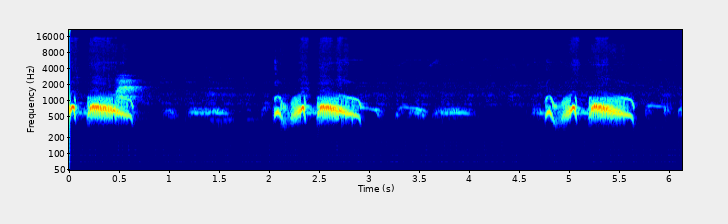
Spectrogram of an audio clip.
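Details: Lure call of a decoy spotted dove for bird trapping: three repeated phrases of paired rising hoots and a drawn-out, descending, mellow coo, with quieter softer coos between phrases.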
